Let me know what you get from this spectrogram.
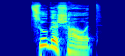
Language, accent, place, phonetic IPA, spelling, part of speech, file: German, Germany, Berlin, [ˈt͡suːɡəˌʃaʊ̯t], zugeschaut, verb, De-zugeschaut.ogg
- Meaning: past participle of zuschauen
